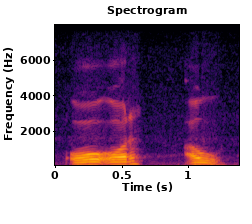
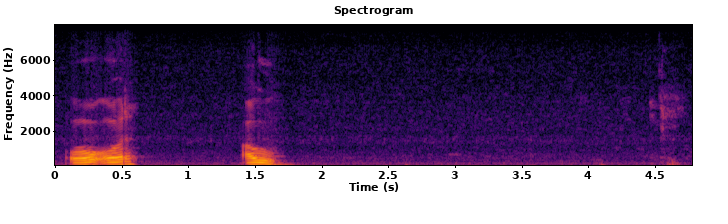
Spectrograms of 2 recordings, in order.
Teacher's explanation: कंठ प्लस ओष्ठ कंठ प्लस ओष्ठ से इनका उच्चारण होता है और उच्चारण स्थान की बात करें तो कंठोष् इनको कहते हैं।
